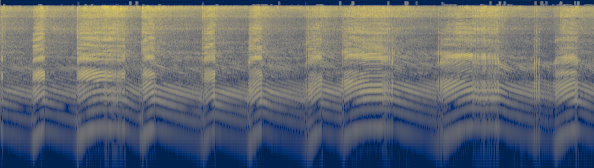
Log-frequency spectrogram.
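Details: Vintage two-stroke chainsaw with a governed carb bucking a storm-leaning tree: a crisp scream drops and recovers with each cut without bogging. The old saw is running beautifully.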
